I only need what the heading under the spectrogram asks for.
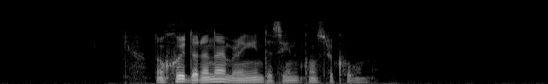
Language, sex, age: Swedish, male, 39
